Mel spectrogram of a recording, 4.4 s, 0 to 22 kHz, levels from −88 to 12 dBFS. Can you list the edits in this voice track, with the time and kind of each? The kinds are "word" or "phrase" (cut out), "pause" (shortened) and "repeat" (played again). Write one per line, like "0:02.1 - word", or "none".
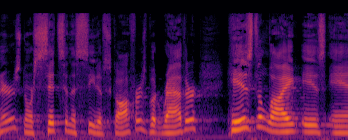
none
